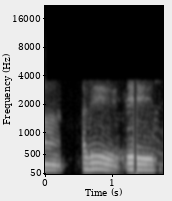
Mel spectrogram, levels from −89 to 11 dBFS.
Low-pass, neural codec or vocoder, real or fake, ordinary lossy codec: 3.6 kHz; none; real; none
